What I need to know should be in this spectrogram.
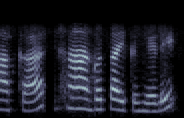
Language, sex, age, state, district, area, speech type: Kannada, female, 18-30, Karnataka, Hassan, rural, conversation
